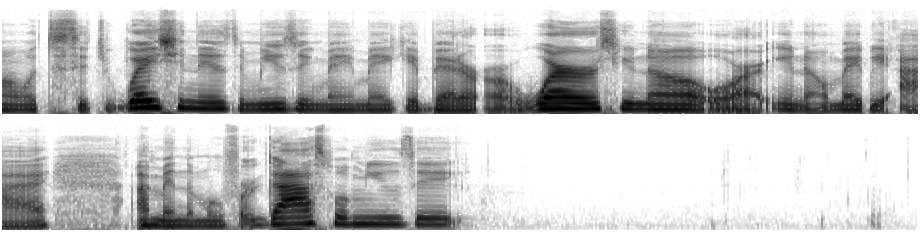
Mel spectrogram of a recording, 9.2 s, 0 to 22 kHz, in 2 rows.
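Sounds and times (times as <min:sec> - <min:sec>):
speech: 0:00.0 - 0:07.0
person sipping water: 0:08.1 - 0:09.1
wet mouth clicks and gulps: 0:08.1 - 0:09.1.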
